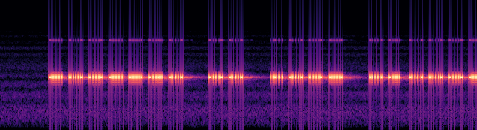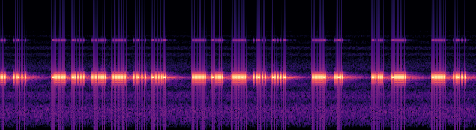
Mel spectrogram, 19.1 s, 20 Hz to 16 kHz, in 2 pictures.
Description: Hellschreiber (Feld-Hell, 122.5 baud), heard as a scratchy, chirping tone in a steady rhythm, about 1900 Hz. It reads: PNAFDRW MW YHAO UKUHHPY RLXSYH CKZTU GI KE BY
